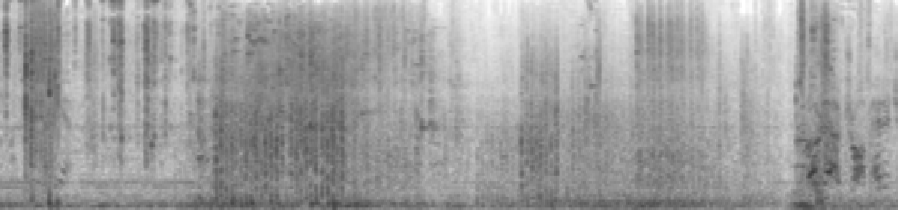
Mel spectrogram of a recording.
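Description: Video game gunfire cracks out in bursts of shots and heavy impacts over a busy battle mix, with a louder volley near the end.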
